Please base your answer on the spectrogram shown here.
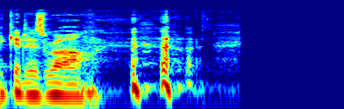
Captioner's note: laughs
